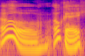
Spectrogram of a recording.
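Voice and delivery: bright, excited voice lighting up with interest. Reacting to hearing which animal will be reviewed: excited, brightened voice. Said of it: "Your voice kinda brightened up".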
